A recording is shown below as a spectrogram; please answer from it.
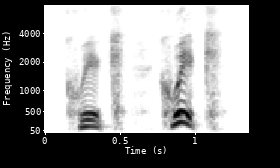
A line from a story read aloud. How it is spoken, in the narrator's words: cried the ghost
